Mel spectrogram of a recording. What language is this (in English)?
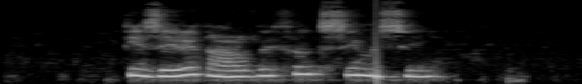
Kabyle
